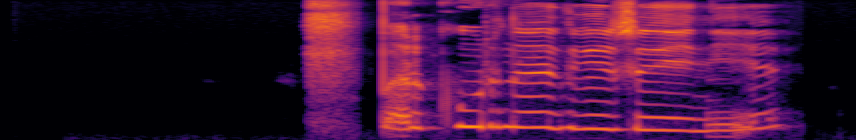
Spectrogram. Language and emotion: Russian, sad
